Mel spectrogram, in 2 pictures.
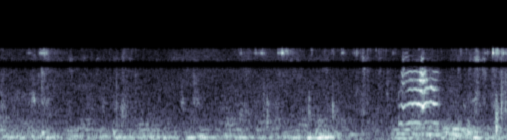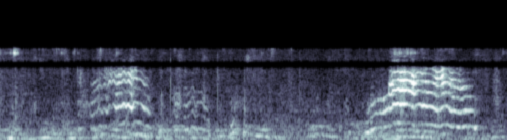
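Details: Indoors, seven-year-old Isis the cat keeps calling to Rambo, the three-month-old ferret she mothers and grooms; three wavering, arched meows spaced a few seconds apart, between faint rustling and low background noise.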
